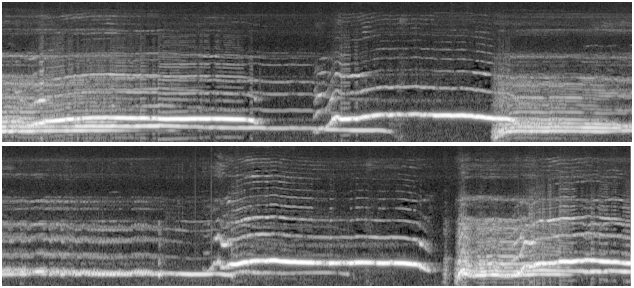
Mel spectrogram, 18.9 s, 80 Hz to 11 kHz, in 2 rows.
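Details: Home-alone dogs Mouse and Fox howl together, filmed on a Hi8 camcorder left recording while the owners went shopping; long drawn-out tonal howls in two voices, breaking off and restarting several times with rising scoops.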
